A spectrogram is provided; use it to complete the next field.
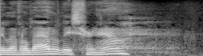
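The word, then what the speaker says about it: knowe: K N O W E is a Scottish word that shows up in place names meaning like a small hill.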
